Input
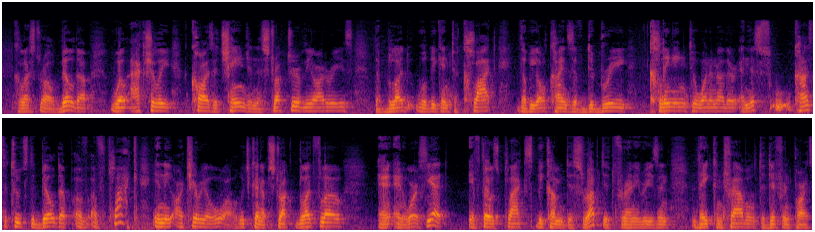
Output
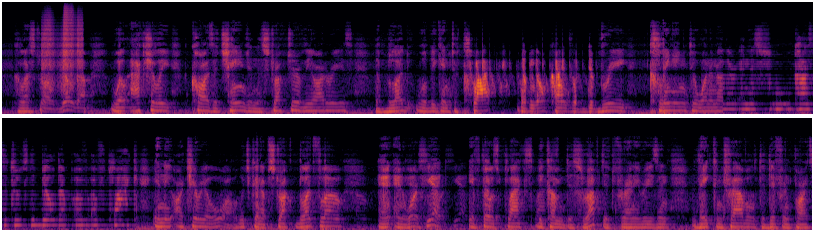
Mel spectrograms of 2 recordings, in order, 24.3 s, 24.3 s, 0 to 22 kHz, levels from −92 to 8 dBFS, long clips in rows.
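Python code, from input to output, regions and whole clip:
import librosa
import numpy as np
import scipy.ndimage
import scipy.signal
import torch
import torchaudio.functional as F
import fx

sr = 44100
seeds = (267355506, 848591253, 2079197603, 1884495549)

y = fx.chain(x, sr, fx.block_float(bits=3),
    fx.highpass(hz=270.0, slope=12), at=(0.59, 1.23))
y = fx.chain(y, sr, fx.bass_treble(bass_db=-11, treble_db=-4),
    fx.transient(attack_db=11, sustain_db=0),
    fx.filter_lfo_lowpass(shape='saw_down', hz=10.0, low_hz=760.0, high_hz=2200.0, q=4.4), at=(7.01, 8.94))
y = fx.chain(y, sr, fx.robotise(hz=188.0),
    fx.lowpass(hz=6100.0, slope=12), at=(10.81, 14.18))
y = fx.chain(y, sr, fx.high_shelf(hz=8200.0, db=-7.5),
    fx.echo_single(ms=402, db=-18.0), at=(17.08, 21.07))
y = fx.env_lowpass(y, sr, base_hz=2600.0, full_db=-19.0)
y = fx.tone_stack(y, sr, knobs='10-0-10')
y = y + 0.97 * np.pad(y, (int(0.9 * sr / 1000.0), 0))[:len(y)]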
